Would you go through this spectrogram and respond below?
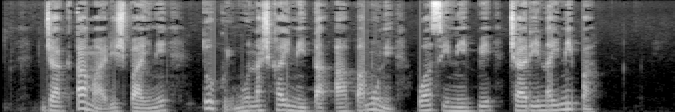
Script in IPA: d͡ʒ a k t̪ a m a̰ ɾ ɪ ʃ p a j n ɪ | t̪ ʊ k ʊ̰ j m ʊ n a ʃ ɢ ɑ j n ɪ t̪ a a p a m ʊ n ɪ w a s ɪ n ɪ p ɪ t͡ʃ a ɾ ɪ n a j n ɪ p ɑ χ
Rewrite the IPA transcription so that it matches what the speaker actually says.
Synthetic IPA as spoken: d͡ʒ a k t̪ a m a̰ ɾ ɪ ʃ p a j n ɪ | t̪ ʊ k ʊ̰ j m ʊ n a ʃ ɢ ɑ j n ɪ t̪ a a p a m ʊ n ɪ w a s ɪ n ɪ p ɪ t͡ʃ a ɾ ɪ n a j n ɪ p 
